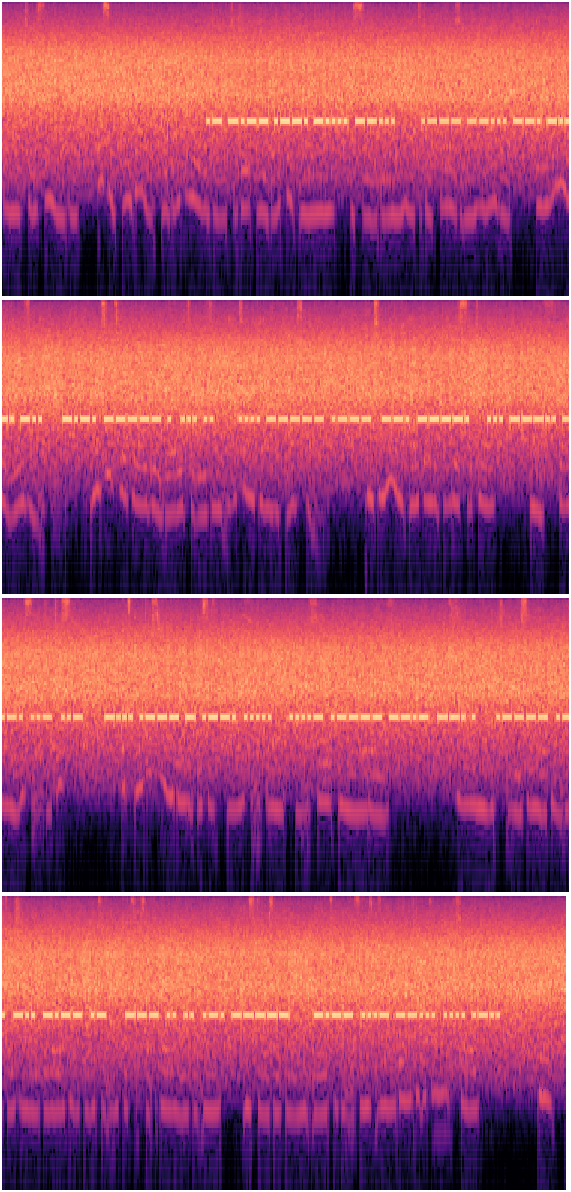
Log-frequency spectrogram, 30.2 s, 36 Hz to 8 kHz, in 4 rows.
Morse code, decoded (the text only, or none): AYP67 J7GCD C0ESI H0JG9 S8GUU BJTP5 41QGE 1ADYA OIIR0 YV7HL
